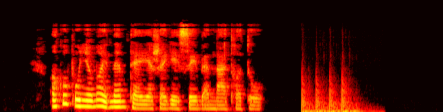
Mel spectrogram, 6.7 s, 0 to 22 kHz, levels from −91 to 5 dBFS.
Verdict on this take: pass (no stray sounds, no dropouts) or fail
fail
